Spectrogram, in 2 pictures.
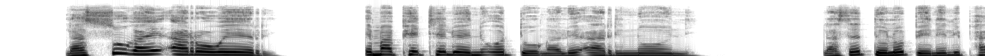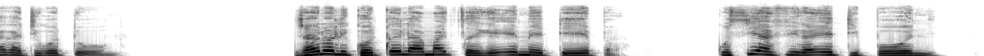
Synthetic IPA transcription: lasuɣaɛʔarɔweri | ɛmapʰɛtʰɛlweniɔd̥ʱɔŋalwɛarinoni | lasɛd̥ʱɔlɔb̥ʱenielipʰaɣatʰiɣɔd̥ʱɔːŋa | nd͡ʒʱalɔliɡ̥ʱɔǃɛlaːmaɡ͡ǀʱɛɣɛɛmɛd̥ʱɛb̥ʱa̰ | ɣusijafiɣaed̥ʱib̥ʱoːni

